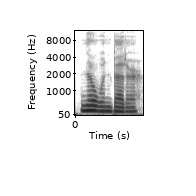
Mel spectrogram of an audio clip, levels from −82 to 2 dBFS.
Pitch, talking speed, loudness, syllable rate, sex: 175 Hz, 175 wpm, -14 LUFS, 5.8 syllables/s, female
